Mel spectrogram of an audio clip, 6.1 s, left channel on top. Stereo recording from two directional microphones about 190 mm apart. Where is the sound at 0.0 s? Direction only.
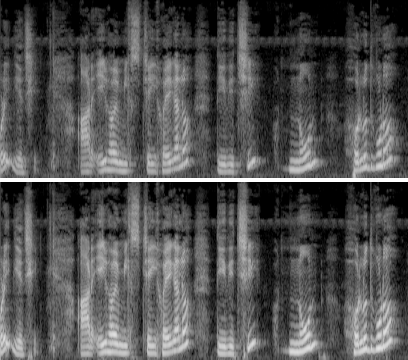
40° right (ahead or behind).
